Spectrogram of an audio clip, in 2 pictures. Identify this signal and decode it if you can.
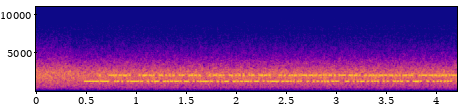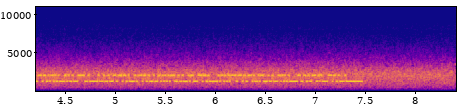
RTTY (75 baud, 850 Hz shift), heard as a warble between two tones, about 1700 Hz centre, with radio static. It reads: AGN? AGN? PSE RPT UR NAME DE DK5QU K QRZ? DE HB4IAX K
